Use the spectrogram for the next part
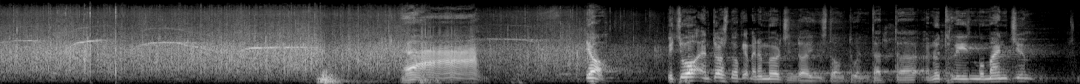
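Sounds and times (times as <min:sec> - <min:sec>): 
crowd clapping: 0:00.0 - 0:07.0
loud cheer or shout: 0:02.5 - 0:05.2
speech: 0:04.0 - 0:04.8, 0:05.9 - 0:06.1, 0:06.7 - 0:10.7.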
